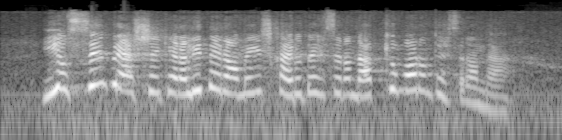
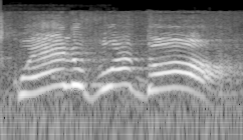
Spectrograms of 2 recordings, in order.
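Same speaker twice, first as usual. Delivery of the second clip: higher, stretched out slowly with a laugh; gleeful kid cry; 6 semitones higher, 3 dB louder, much slower than usual. Retold or imitated. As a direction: cheer like a delighted boy. Menino jogando o coelho. (grito alegre de criança)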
